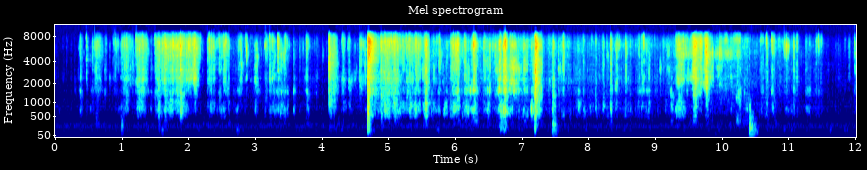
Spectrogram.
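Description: Plastic shrink-wrap being torn and crinkled off a trading card box, an irregular crackling rustle broken by a few sharp clicks.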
